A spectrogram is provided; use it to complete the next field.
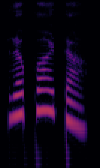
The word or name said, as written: ರಪಾಟಿ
